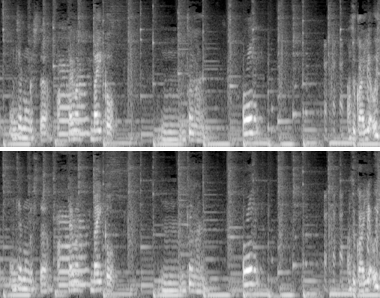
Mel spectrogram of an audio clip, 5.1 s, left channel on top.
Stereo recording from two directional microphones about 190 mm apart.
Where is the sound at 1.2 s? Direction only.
20° right (ahead or behind).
